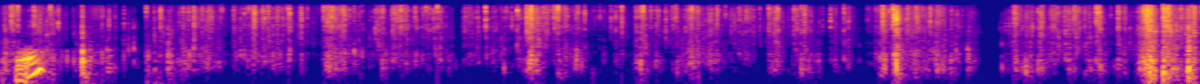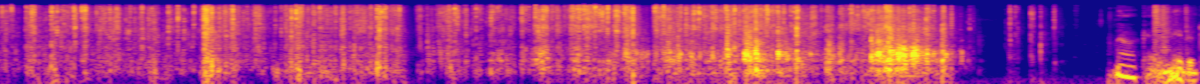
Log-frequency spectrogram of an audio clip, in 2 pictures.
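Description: Thin clear plastic wrapping crinkling and rustling as it is handled, in irregular crackles that grow denser and louder from about halfway through until shortly before the end.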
